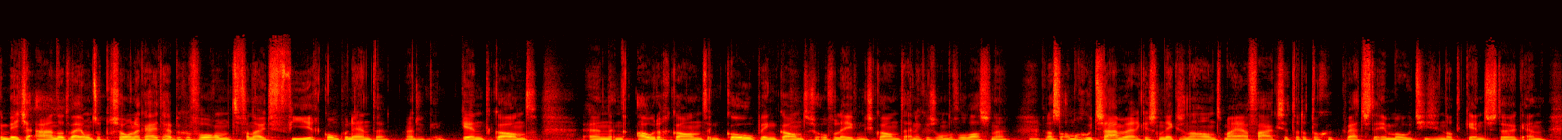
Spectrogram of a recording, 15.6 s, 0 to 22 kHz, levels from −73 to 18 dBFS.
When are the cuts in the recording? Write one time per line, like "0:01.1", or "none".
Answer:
0:06.1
